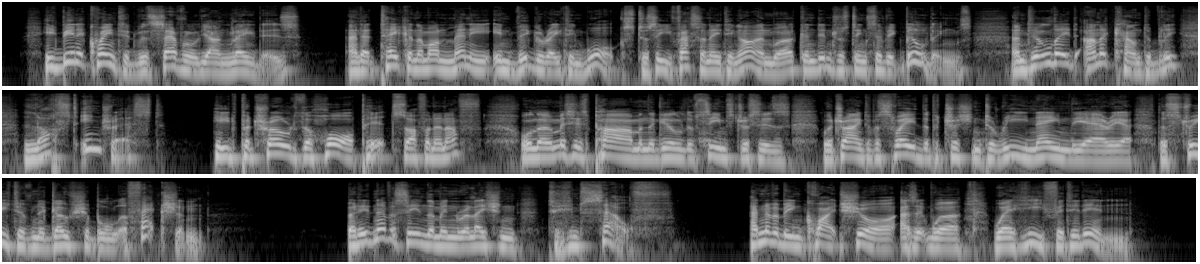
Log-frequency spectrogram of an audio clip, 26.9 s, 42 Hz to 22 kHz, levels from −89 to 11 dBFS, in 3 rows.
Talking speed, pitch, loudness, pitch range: 175 wpm, 140 Hz, -20 LUFS, 130-165 Hz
